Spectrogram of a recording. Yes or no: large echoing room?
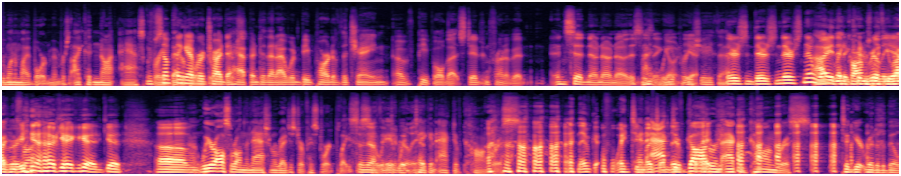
no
